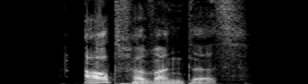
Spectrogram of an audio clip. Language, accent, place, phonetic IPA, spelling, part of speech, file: German, Germany, Berlin, [ˈaːɐ̯tfɛɐ̯ˌvantəs], artverwandtes, adjective, De-artverwandtes.ogg
- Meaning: strong/mixed nominative/accusative neuter singular of artverwandt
